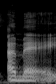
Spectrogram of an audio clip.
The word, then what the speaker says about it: Aimée: So my name is actually the verb. It's Amay. It's spelled A-I-M-E-R in French.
